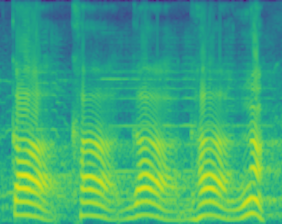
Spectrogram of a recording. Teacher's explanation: जैसे क ख ग घ ङ, क ख बोलते समय हमारे दोनों होंठ आपस में टकराए नहीं, दांत भी टकराए नहीं, जीभ आकर दांत में भी टकराया नहीं, क तालू में टकराता है, क ख ग घ ङ, जीभ जाकर पीछे का, जीभ का एकदम पीछे का हिस्सा तालू में टकराता है। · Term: क वर्ग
